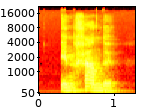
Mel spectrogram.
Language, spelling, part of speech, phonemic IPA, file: Dutch, ingaande, preposition / verb / adjective, /ˈɪŋɣandə/, Nl-ingaande.ogg
- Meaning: inflection of ingaand: 1. masculine/feminine singular attributive 2. definite neuter singular attributive 3. plural attributive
